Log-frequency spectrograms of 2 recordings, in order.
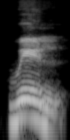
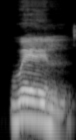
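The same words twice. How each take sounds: No difference in how they are said.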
